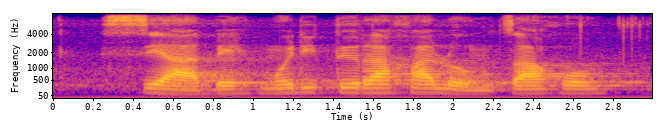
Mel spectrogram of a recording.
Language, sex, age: Tswana, male, 18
